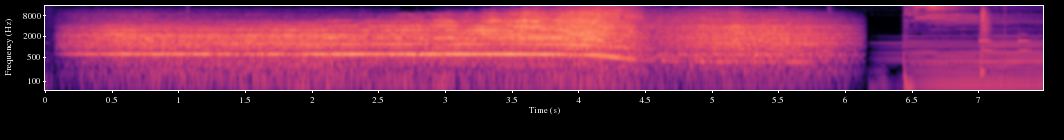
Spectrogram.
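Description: Big inline-four motorcycle engine revving high with a steady whining pitch, then dropping as the revs fall, before cutting off into a short different mechanical sound.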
